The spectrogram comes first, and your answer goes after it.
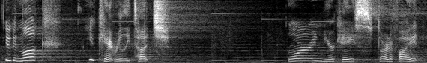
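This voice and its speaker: High-voiced condescending mystical mentor played by a woman. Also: lively intonation, slow pace. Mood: lecturing. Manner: lecturing, sardonic, theatrical. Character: stern, teasing older aspect of Twilight, condescending mentor. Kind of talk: scripted fan comic dub acting. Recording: long reverb over music.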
